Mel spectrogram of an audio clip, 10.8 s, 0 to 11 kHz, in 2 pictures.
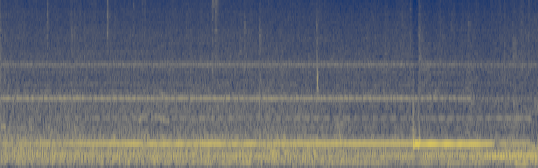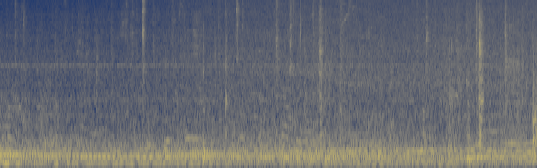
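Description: Inside the cabin of a parked Boeing 737-700: a steady hum with a high whine that slides down in pitch and fades about five seconds in, just after a brief louder bump, as the engines spool down. A lower hum continues, with scattered clicks near the end.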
